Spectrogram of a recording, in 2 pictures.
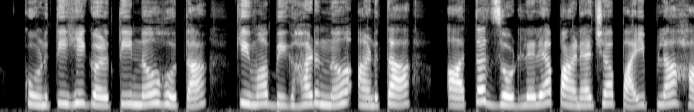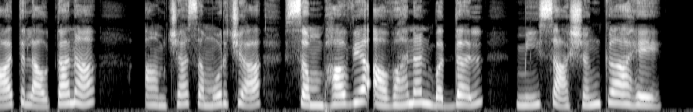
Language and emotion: Marathi, fearful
